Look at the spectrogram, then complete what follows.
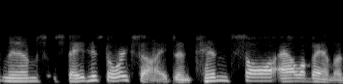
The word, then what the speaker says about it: Tensaw: state historic sites in tennsaw alabama that's spelled t-e-n-s-a-w just like it sounds it's just north of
